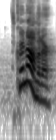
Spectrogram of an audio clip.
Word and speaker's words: chronometer: Chronometer. – Mm-hmm. Chronometer.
